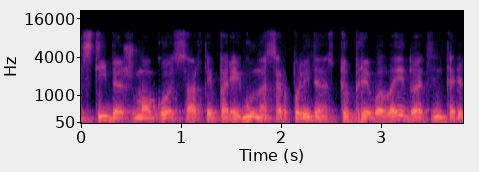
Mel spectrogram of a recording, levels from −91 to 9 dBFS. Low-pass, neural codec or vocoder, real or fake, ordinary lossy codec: 9.9 kHz; vocoder, 24 kHz, 100 mel bands, Vocos; fake; Opus, 16 kbps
